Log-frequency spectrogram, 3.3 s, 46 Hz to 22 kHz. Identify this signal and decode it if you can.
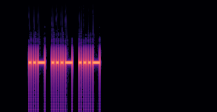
Morse code, heard as a keyed tone, about 34 wpm, 700 Hz. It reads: UVV
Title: All Cut Numbers - 3-Digit 35wpm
